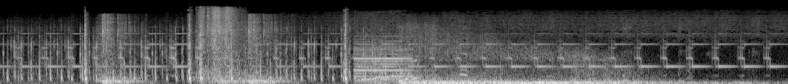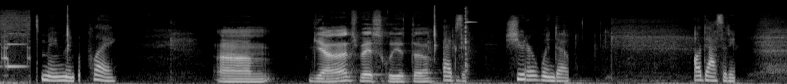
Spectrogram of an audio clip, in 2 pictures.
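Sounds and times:
video game missile bangs and clanking hits: 0.0s - 8.2s
speech: 8.8s - 9.2s, 10.0s - 13.7s, 14.8s - 15.7s.

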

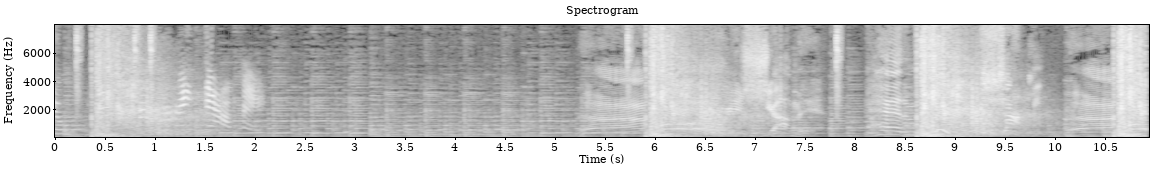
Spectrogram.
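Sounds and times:
steady musical backing: 0.0s - 10.3s
video game gunfire: 0.4s - 1.2s, 5.9s - 6.8s, 8.6s - 9.6s, 10.6s - 10.9s.

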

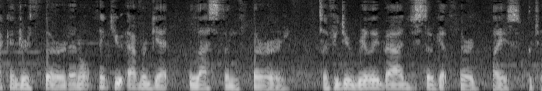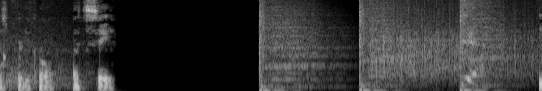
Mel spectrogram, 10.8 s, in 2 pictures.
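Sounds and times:
speech: 0.0s - 6.6s
video game crowd cheering: 9.0s - 10.8s.

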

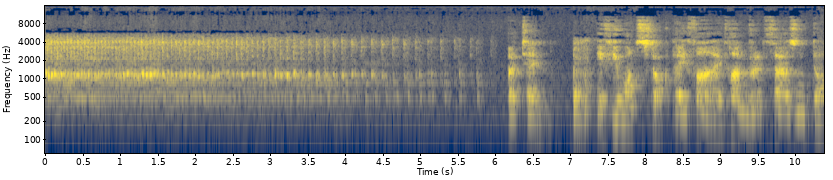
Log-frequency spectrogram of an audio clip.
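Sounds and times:
board game spinner wheel whirring with ratcheting clicks: 0.0s - 6.0s
speech: 6.2s - 6.8s, 7.4s - 10.3s.

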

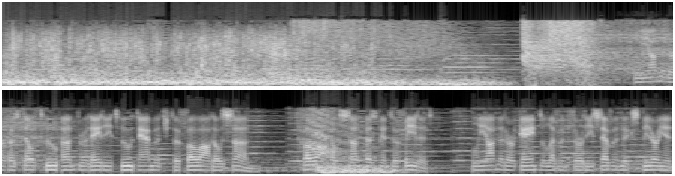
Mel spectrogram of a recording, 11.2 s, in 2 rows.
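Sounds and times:
video game earthquake attack rumbling boom: 0.0s - 6.2s, 8.1s - 9.0s
speech: 5.7s - 11.1s.

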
